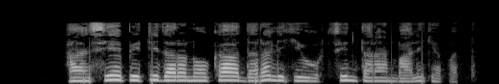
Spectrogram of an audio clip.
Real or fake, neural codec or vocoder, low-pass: real; none; 7.2 kHz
